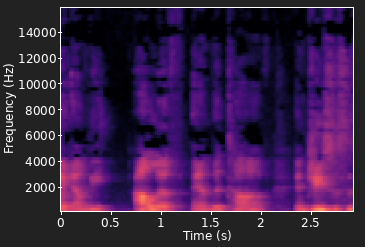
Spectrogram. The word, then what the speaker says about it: Aleph: Can you say Aleph? I spell it A-L-E-P-H, Aleph.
